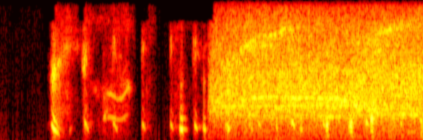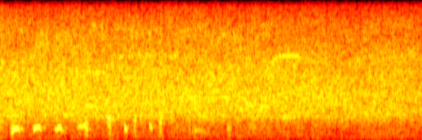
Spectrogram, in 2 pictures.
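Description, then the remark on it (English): A stadium crowd at an American football game bursts into cheering after a missed field goal attempt, following a few brief vocal sounds, then holds a loud, steady roar with scattered shouts and claps poking through until the end. “Yeah, where's my crowd?”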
